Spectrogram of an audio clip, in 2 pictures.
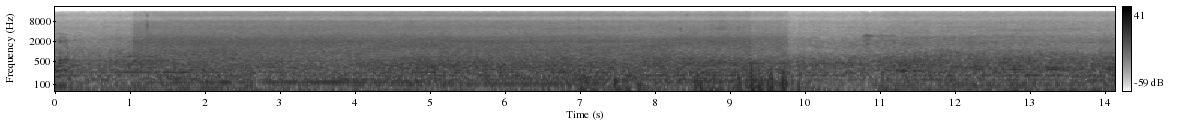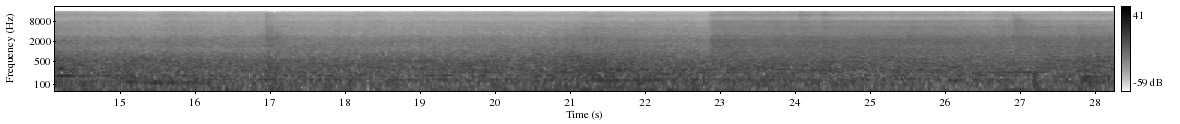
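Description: Steady background hiss and hum with faint, indistinct voices, the high hiss dropping away for a stretch in the middle.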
